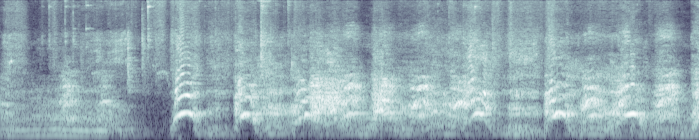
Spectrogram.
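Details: Dog from a Gultair against wolfdog face-off, a quieter murmur giving way to sudden sharp barks, then rapid barking about twice a second over a background rumble.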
